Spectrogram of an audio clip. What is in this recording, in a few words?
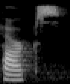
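"harps", English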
